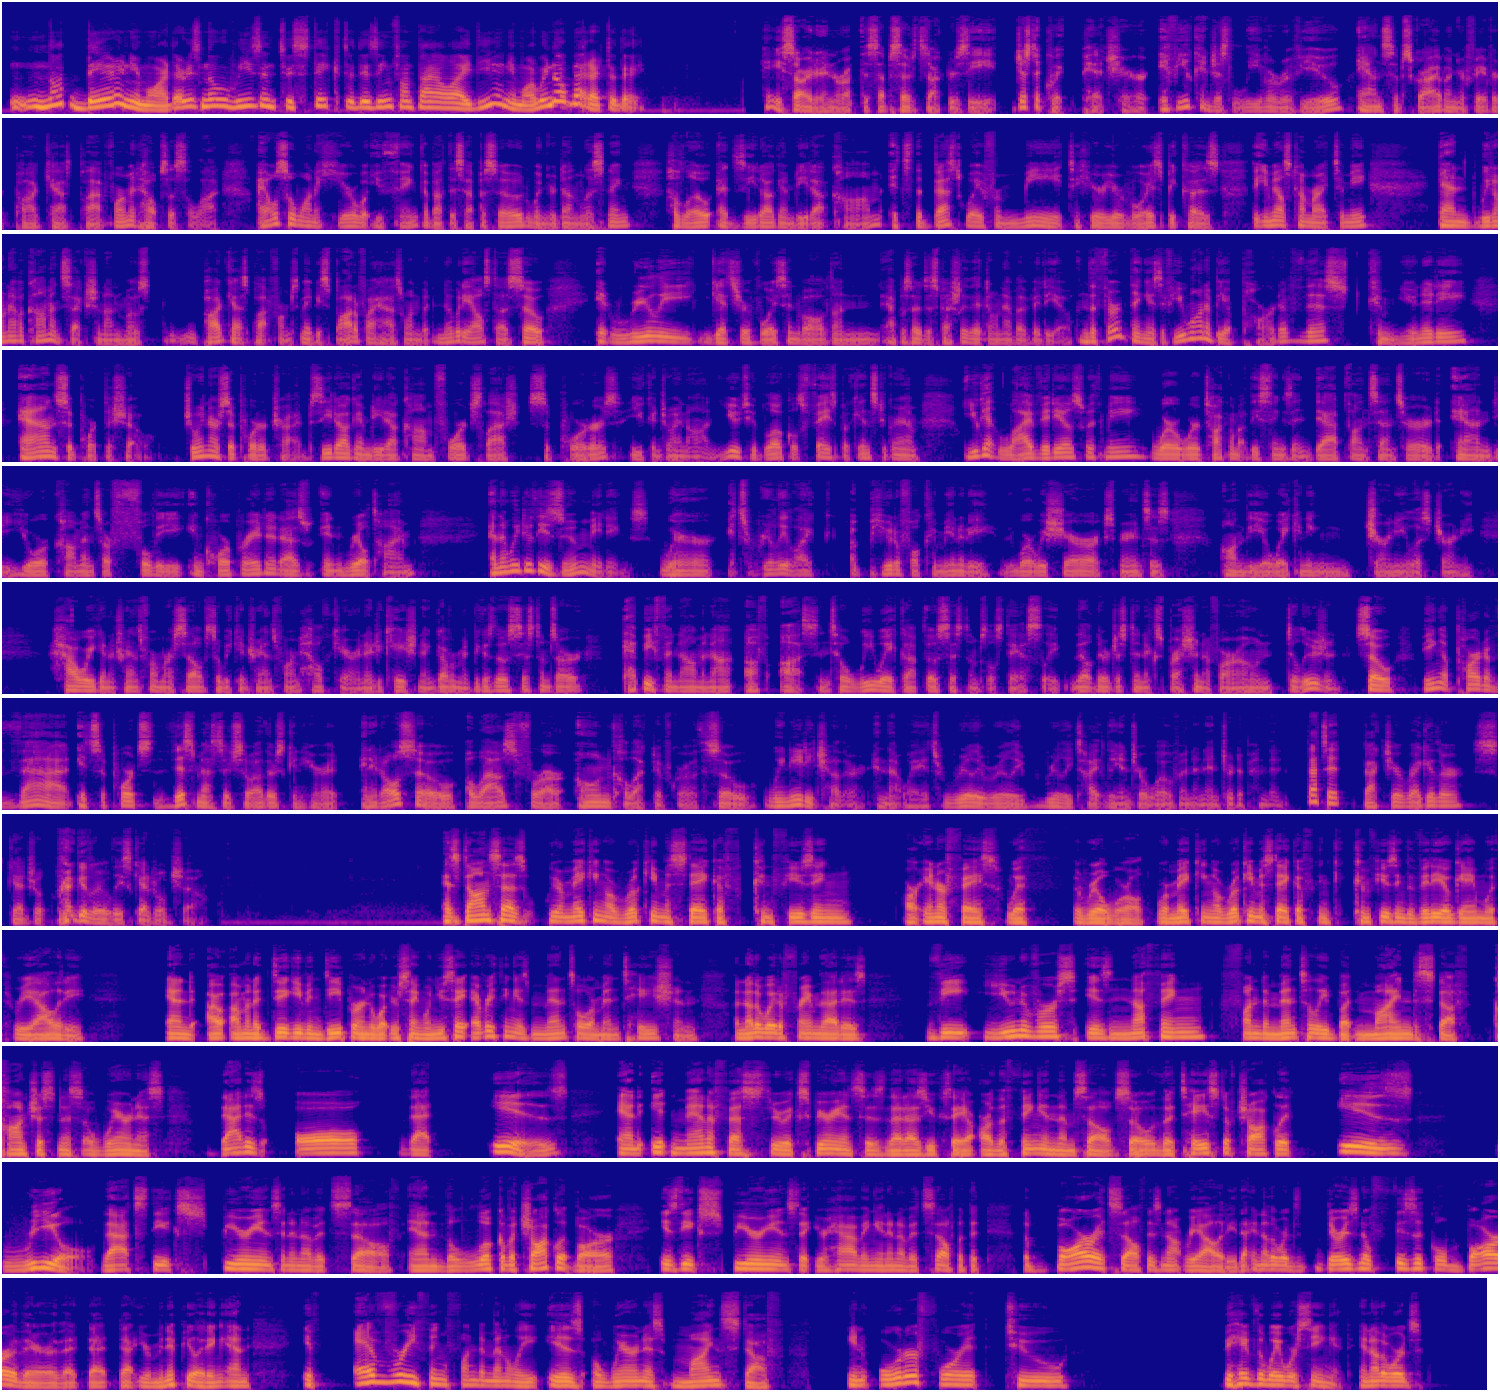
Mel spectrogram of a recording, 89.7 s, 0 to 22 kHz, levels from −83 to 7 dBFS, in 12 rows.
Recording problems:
wrong speed, natural pitch; too fast; 1.8 times normal speed

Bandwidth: 14 kHz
